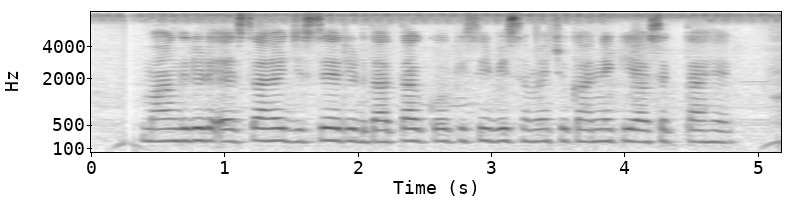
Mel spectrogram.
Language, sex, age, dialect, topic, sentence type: Hindi, female, 18-24, Awadhi Bundeli, banking, statement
